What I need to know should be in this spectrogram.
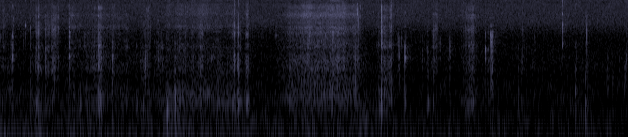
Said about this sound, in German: Also für die, die sagen, man darf nicht im Podcast essen, könnt abschalten.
